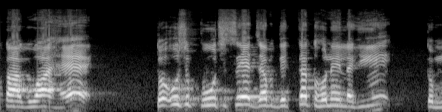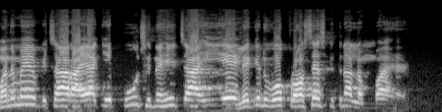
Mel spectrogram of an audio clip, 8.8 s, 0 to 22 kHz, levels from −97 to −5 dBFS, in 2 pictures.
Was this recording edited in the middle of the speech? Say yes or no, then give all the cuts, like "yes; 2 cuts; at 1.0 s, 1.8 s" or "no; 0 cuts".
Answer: yes; 1 cut; at 6.8 s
